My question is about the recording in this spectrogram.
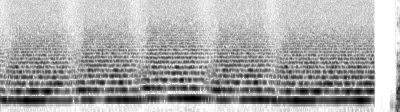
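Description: A synth strings sound playing a soloed harmony line from a MIDI file. It holds long, sustained notes that step up a little in the middle and back down, then cuts off abruptly just before the end when playback stops.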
